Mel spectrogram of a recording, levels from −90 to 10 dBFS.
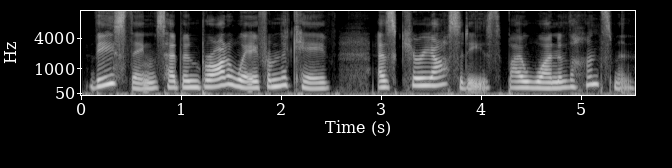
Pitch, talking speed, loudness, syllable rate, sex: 230 Hz, 175 wpm, -16 LUFS, 4.6 syllables/s, female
